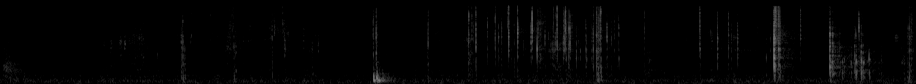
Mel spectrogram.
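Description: Trading cards handled in gloved hands, with a soft tap as the stack is set down about four seconds in, then the foil wrapper of a trading-card pack crinkling and crackling sharply as it is picked up and handled.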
